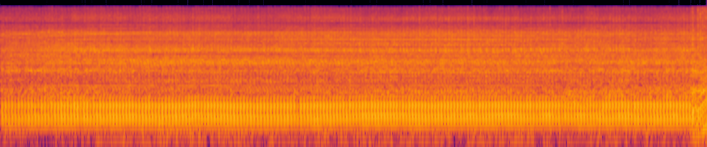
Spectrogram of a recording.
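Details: Troy-Bilt four-stroke weed eater after clutch repair, cold on half choke, likely original oil; steady even run with a piercing high whistle on top, no stumbling or surging; runs really good.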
